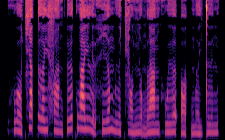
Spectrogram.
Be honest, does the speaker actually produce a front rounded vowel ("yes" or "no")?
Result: no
